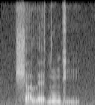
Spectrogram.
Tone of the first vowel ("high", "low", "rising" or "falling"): low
